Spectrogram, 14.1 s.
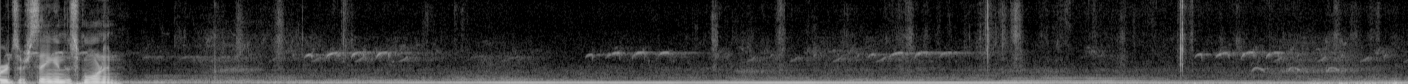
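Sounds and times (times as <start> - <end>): steady low hum: 0.0 - 14.0
songbird chirping: 2.8 - 4.3, 5.8 - 9.8, 11.8 - 14.0
sharp clicks: 11.7 - 12.1.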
